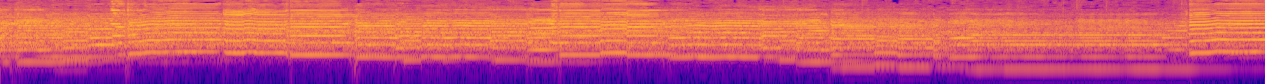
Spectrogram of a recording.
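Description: Fiddle playing a quick, stepping melody with backing instruments, settling on a long held low note near the end.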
